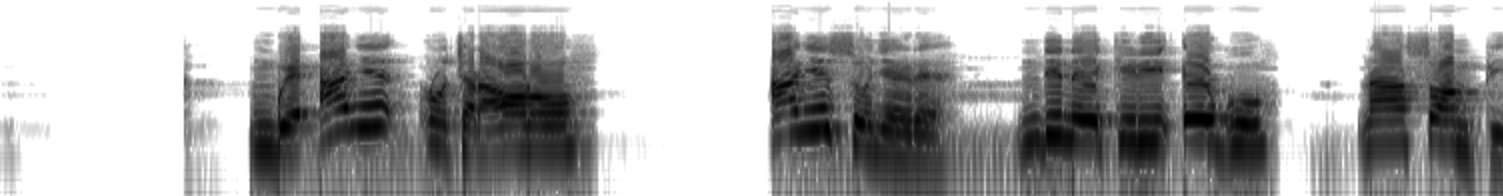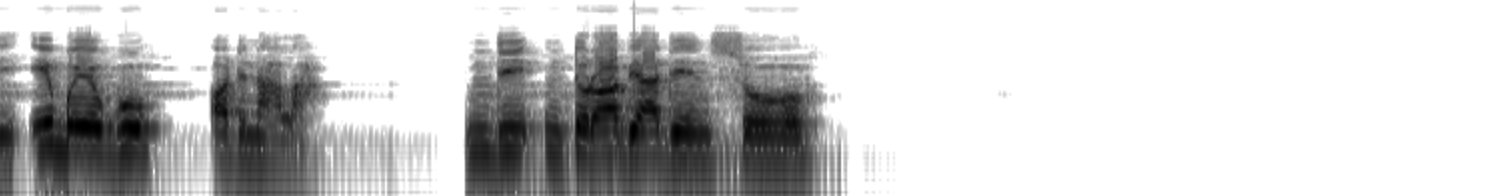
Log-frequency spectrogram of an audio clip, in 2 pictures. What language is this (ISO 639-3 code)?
ibo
